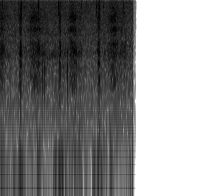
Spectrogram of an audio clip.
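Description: Running footsteps on grass, about four a second, over a low wind rumble on the microphone. The sound cuts off abruptly to dead silence about a second and a half in.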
